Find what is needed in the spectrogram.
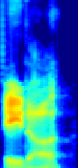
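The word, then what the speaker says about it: η: 6 pi and then that weird N symbol is pronounced ADA.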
